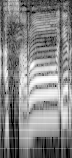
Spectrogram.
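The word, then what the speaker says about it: السرائر: Bacanya panjang 4 atau 5 harokat. As-sarair. Ro-nya dibaca secara tarqiq karena ro-nya kan disukunkan karena kita berhenti. Nah, kalau ro disukunkan kita harus lihat huruf sebelumnya.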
